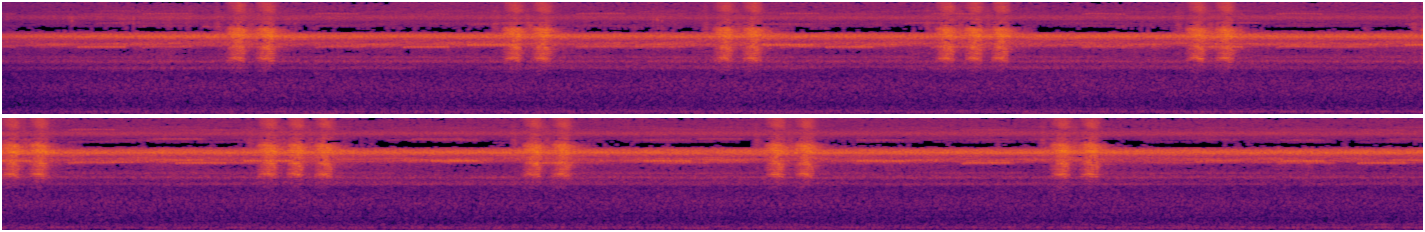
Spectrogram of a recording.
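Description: Night insects: a steady high trill of crickets, with a louder call of two or three quick pulses repeating about every two and a half seconds.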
